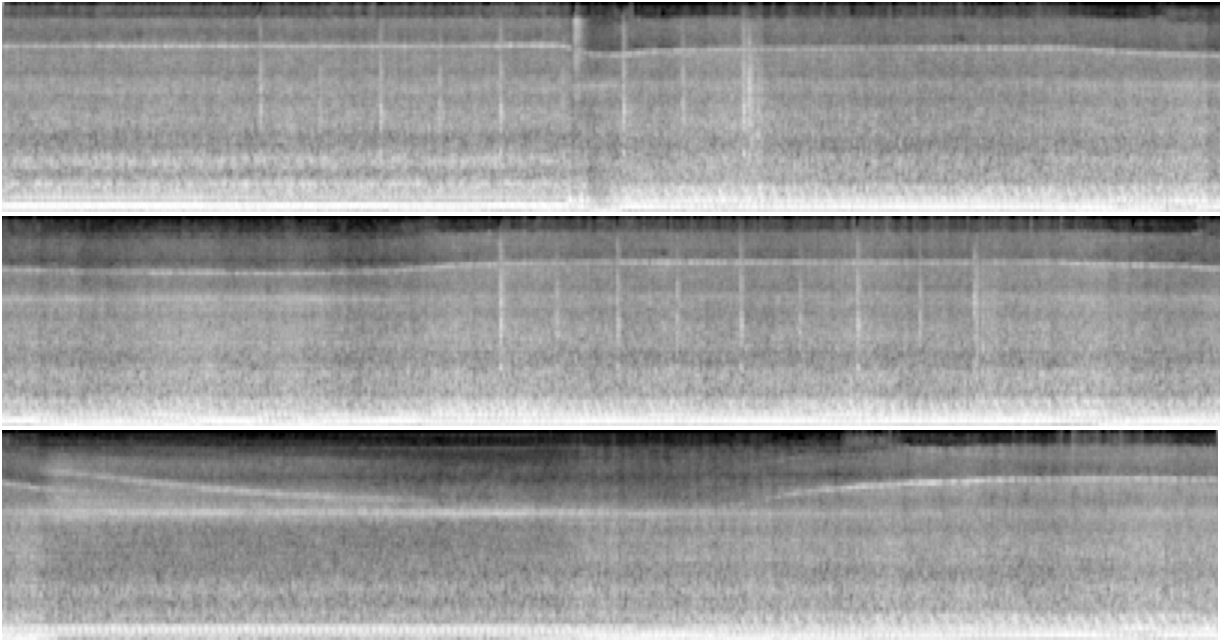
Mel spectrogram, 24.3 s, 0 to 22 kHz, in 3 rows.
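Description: Deep, steady Caterpillar C15 straight-piped diesel truck engine in American Truck Simulator drones loudly without a break, with a low rumble and a shifting whine as the revs change.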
